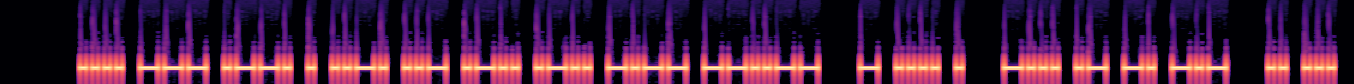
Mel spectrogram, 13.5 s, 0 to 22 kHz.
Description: Morse code, heard as a keyed tone, about 20 wpm, 700 Hz. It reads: HOPEFULLY, THE BANK IS
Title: Sentences from Top 1500 Words 20wpm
